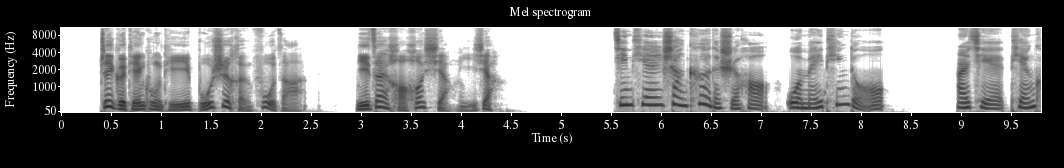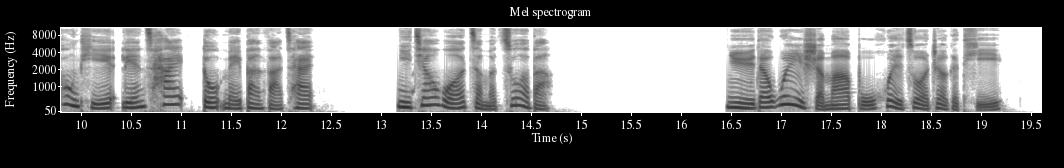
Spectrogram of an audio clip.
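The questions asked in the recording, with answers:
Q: 女的为什么不会做这个题?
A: 上课时没听懂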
